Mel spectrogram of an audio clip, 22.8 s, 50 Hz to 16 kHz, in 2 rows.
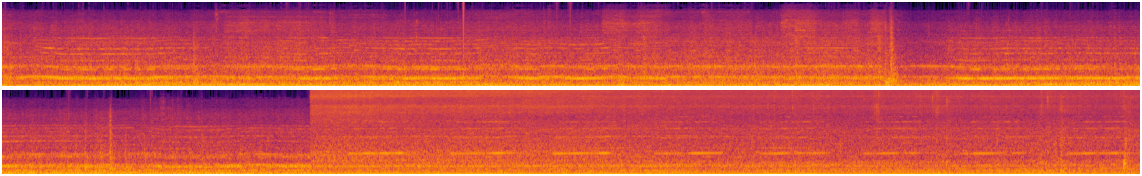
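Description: Bobcat T650 compact track loader's diesel engine working hard with its hydraulics whining, heard loud from inside the cab while grading. About two-thirds of the way through the sound switches abruptly to a steadier, somewhat quieter engine sound with a regular beeping.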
